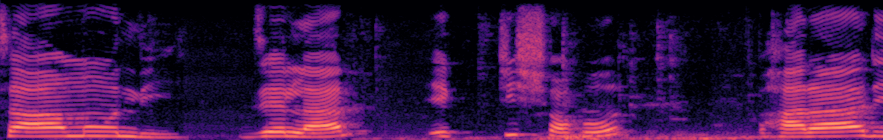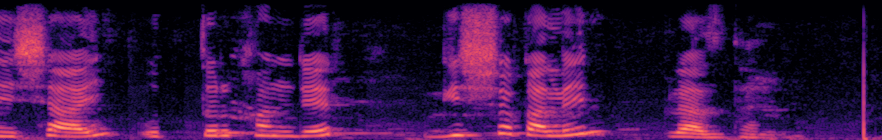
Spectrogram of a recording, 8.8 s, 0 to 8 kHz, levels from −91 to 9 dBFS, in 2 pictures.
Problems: continuous background conversations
